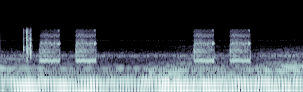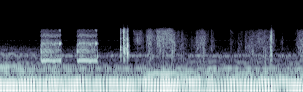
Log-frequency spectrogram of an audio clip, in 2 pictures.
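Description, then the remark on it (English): A phone line ringing in repeated double bursts, each pair separated by a short pause, over a steady low hum, before a click and crackly line noise as an operator connects the call through to the police. “Certainly, I will connect you now.”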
